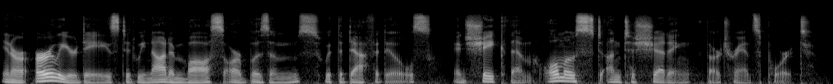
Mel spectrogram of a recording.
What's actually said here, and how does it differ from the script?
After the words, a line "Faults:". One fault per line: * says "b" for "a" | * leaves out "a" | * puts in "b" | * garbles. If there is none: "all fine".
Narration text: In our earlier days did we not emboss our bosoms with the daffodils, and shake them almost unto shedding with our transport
In our earlier days did we not emboss our bosoms with the daffodils, and shake them almost unto shedding with our transport
Faults:
all fine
